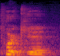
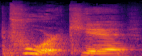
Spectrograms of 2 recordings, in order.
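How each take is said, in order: First: The vowel in 'poor' is short and schwa-like. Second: The vowel in 'poor' is a long oo glide. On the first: "Really short, very schwa sounded" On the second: "the typical American pronunciation will be this ooh"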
